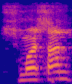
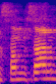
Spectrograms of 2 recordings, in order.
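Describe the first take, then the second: First: The word begins with a 'shm' cluster. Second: The word begins with 'sham' plus a vowel. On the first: This is the form as written. The speaker calls it right. "मैंने श्मशान पढ़ा है" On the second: This is the simplified spoken form. The speaker calls it wrong. "हम शमशान बोल रहे हैं"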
